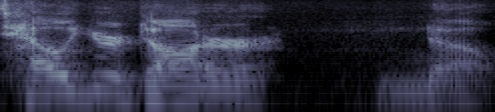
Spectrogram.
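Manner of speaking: very slow, deliberate, drawn out word by word. Repeating a point to listeners so they process it, really slowly. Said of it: "Let me say that really slowly".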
